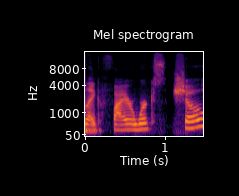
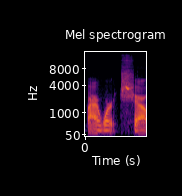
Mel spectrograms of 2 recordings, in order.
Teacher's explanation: that's one of those things where it's a little hard to say, so people often drop the s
